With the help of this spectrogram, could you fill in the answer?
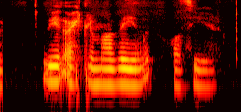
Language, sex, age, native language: Icelandic, female, 10, Icelandic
